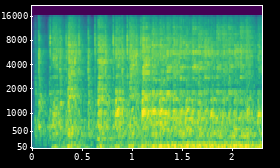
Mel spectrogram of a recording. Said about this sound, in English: So this is an International Harvester 1938 FarmAll F20.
